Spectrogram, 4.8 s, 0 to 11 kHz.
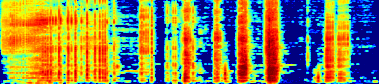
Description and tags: Some squeaks from the floor when I bounce up and down slightly.Recorded with a Rode NTG-2 mic via Canon DV camera, edited in Cool Edit Pro.
creak, hardwood-floor, footstep, walking, hardwood, squeaky, squeak, creaky, floor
